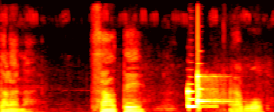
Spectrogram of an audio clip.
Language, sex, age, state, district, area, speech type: Santali, male, 45-60, Odisha, Mayurbhanj, rural, spontaneous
